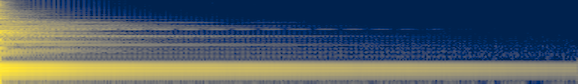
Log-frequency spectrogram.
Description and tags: Hitting a large pot lid
bang, hit, kitchen, lid, metal, pot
